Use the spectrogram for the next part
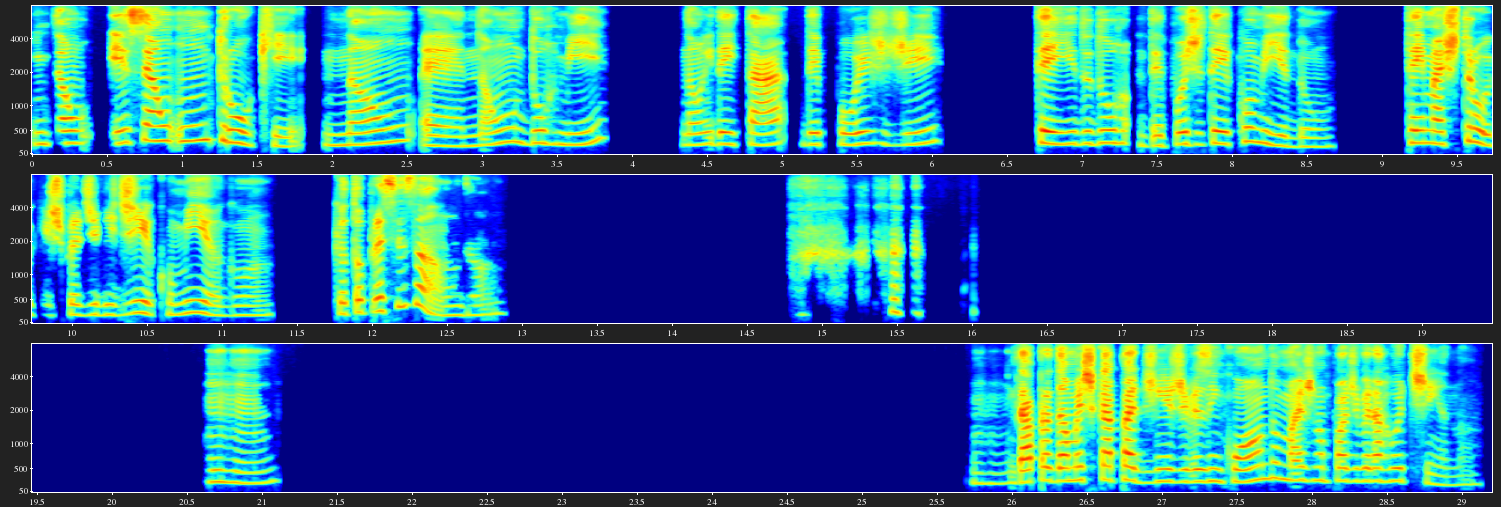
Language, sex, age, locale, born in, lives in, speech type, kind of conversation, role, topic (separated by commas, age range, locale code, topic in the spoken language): Portuguese, female, 35-39, pt-BR, Brazil, France, conversation, podcast, host, Que estratégias você usa para ser mais produtivo sem trabalhar mais horas?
